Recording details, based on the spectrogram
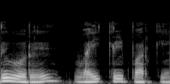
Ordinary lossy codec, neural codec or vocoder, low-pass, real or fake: none; none; none; real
